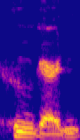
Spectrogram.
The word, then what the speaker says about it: Hoegaarden: history of Hoegaarden Hoegaarden it's particularly pronounced Hoegaarden but I prefer how yeah I know yeah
